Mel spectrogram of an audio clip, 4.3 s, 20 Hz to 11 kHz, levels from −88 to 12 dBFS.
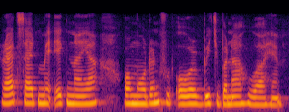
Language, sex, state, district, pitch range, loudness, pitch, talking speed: Hindi, female, Arunachal Pradesh, Lower Dibang Valley, 185-205 Hz, -13 LUFS, 195 Hz, 165 wpm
